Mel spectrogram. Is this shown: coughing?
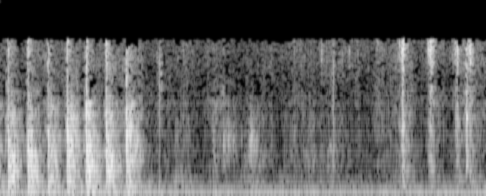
no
